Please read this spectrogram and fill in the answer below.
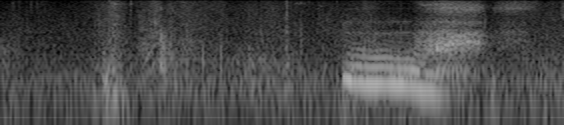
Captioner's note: groaning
